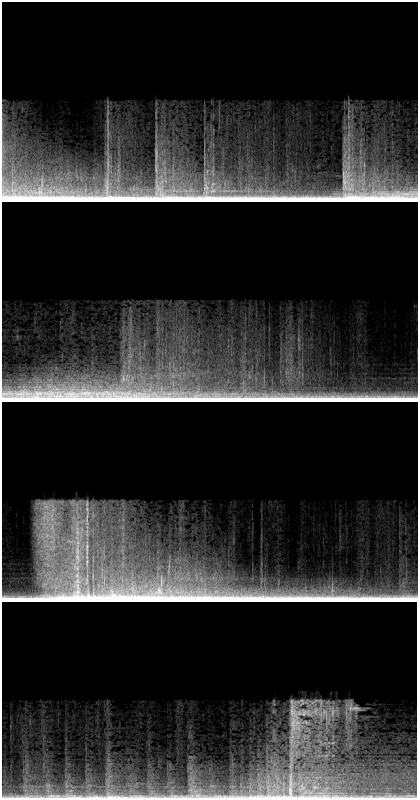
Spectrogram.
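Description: Confringo fire spell explosions in Hogwarts Legacy, several deep booms with crackling bursts, the biggest near the middle and another toward the end, amid ongoing game sound and music.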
